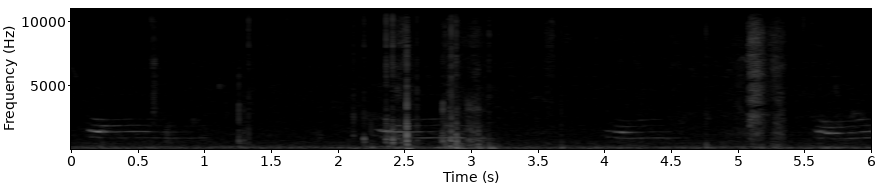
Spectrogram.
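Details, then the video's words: A pet male cat, the second-born of the household, meows for attention and acts doglike while an older cat is isolated with cat flu; short, soft falling meows in a quiet room, a few repeated, with light bumps and rustles. "次男坊猫、甘えたすぎて犬化する My second cat was like a dog"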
